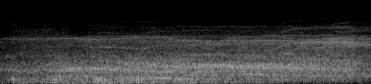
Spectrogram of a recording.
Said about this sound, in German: Wir hören diese Atmosphäre im Stadion. Wir hören die Pfiffe im Hintergrund. Damit muss man wahrscheinlich leben als Schiedsrichter.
